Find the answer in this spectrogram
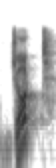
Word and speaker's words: JWT: If you go read the spec, you're meant to pronounce this jot, I believe is the correct pronunciation. And this is kot, is that right? Which sounds very Nordic to me, jot and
